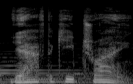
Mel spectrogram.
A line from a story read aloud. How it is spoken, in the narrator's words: Bill would whisper to him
